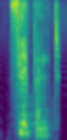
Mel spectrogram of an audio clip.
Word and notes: flippant: Indian

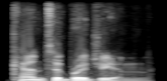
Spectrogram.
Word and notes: Cantabrigian: British English

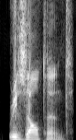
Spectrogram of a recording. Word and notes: resultant: American English

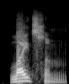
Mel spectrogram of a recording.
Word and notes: lightsome: American English

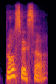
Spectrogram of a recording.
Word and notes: processor: Indian

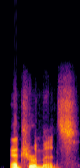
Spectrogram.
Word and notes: entremets: American English

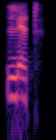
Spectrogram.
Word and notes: Lett: Indian

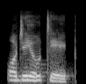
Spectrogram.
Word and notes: audiotape: Indian

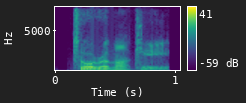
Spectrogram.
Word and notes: tauromachy: British English

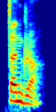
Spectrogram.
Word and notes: tundra: Indian

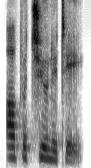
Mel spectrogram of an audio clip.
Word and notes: opportunity: Indian

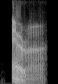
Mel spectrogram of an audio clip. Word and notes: error: British English

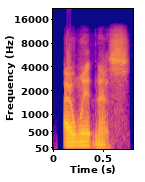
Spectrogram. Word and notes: Eyewitness: American English

